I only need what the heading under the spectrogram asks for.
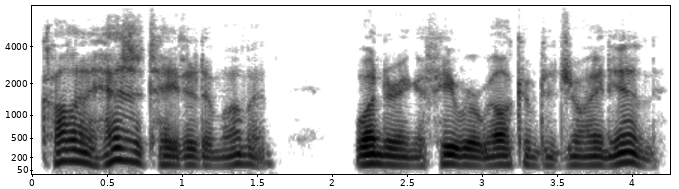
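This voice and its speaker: A man's voice: lowish voice, moderate pace, warm tone, no room sound. A man reading his own novel aloud as audiobook narration, on a slightly dull recording.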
